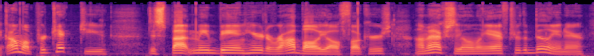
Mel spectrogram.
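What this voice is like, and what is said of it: Stupid hick character voice. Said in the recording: “Deadshot's a fucking hick now, according to my stupid voice.”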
